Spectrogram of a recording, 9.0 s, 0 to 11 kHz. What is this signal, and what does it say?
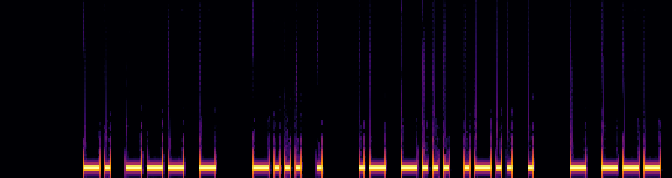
Morse code, heard as a keyed tone, about 17 wpm, 700 Hz. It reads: NOT BE ABLE TO
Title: Sets of 4 Words 17wpm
